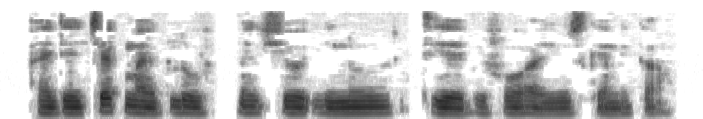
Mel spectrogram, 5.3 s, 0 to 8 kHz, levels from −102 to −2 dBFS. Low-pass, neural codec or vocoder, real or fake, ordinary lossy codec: 7.2 kHz; none; real; MP3, 24 kbps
